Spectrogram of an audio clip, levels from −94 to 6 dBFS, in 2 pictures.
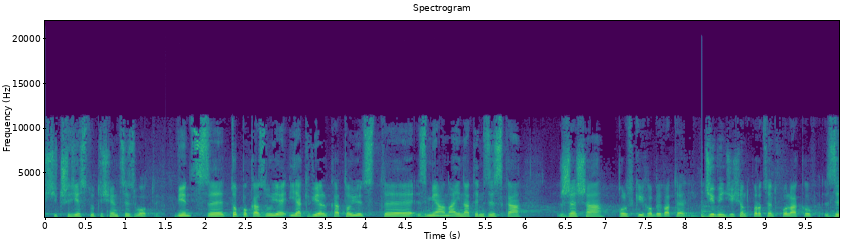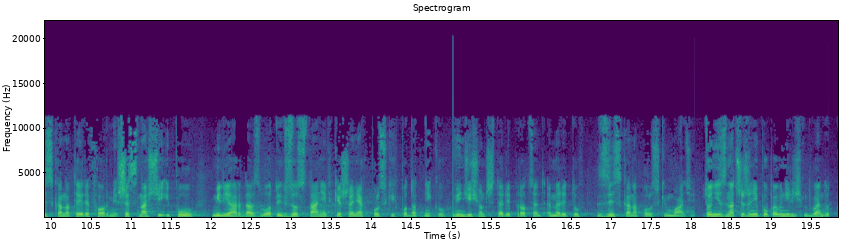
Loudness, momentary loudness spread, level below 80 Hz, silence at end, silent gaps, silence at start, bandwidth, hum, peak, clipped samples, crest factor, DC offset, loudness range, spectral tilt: -21 LUFS; 6 LU; -62 dBFS; 0.15 s; none; 0 s; 12 kHz; none; -2 dBFS; under 0.1%; 20 dB; under 0.1%; 4 LU; -5 dB/octave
